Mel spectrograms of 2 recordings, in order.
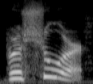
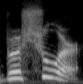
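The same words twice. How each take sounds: First: The middle sound is an sh sound. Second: The middle sound is an sh sound.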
